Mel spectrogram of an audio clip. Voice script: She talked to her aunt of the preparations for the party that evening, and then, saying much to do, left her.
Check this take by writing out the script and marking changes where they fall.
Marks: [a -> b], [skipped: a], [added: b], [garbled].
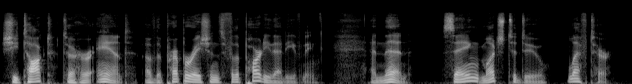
She talked to her aunt of the preparations for the party that evening, and then, saying much to do, left her.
